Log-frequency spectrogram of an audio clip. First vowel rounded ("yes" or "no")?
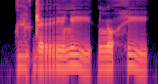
yes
